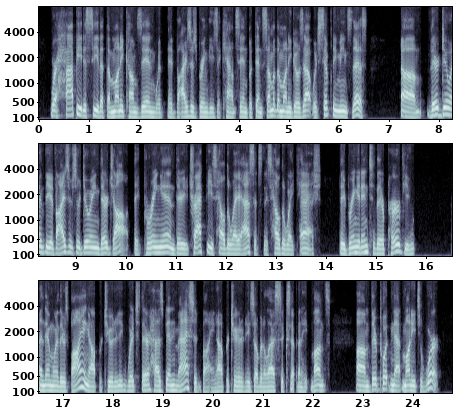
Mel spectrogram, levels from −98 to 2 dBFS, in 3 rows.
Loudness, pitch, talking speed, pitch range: -16 LUFS, 125 Hz, 200 wpm, 115-140 Hz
